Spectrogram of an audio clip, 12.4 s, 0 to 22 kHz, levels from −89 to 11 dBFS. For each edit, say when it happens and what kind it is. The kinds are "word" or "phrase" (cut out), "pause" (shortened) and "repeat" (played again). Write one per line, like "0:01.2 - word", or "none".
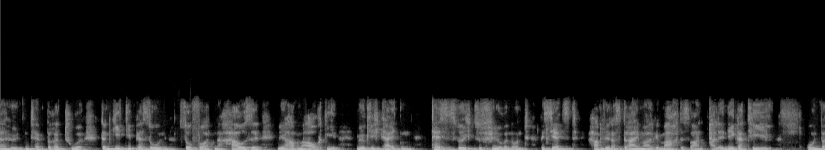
none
